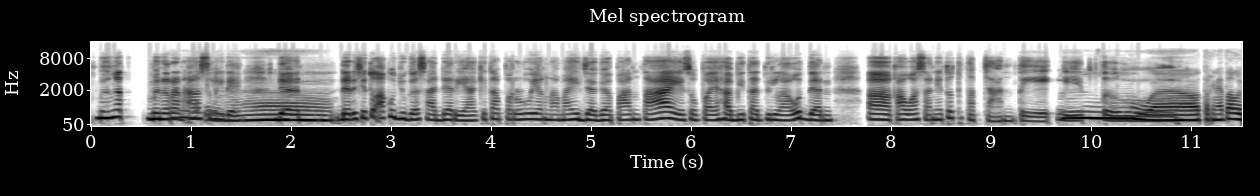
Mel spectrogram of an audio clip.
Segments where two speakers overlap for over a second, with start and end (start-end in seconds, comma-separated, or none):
0.8-2.5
